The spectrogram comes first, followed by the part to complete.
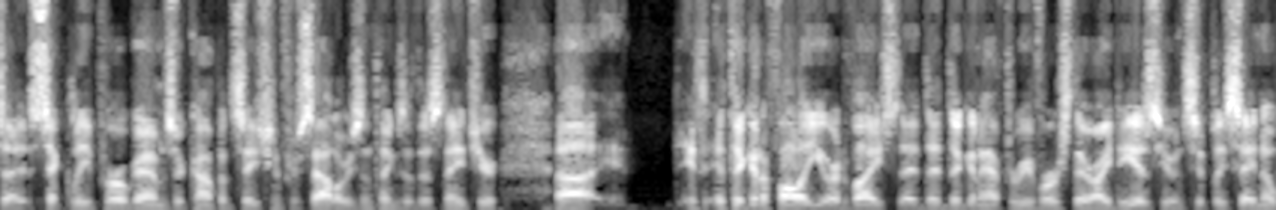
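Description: A man's voice: on the low side, a bit bright, a little hiss or hum. A man hosting a broadcast interview, putting wordy, roundabout questions in a conversational way. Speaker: radio host interviewer.

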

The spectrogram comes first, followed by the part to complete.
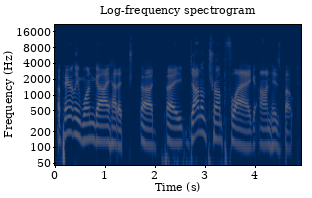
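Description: A man's voice: medium pitch, animated, a little slow, fairly bright tone, clean tone, dry recording, studio quality. An American man co-hosting a comedy podcast, ranting casually in a blunt, profane, mocking way.

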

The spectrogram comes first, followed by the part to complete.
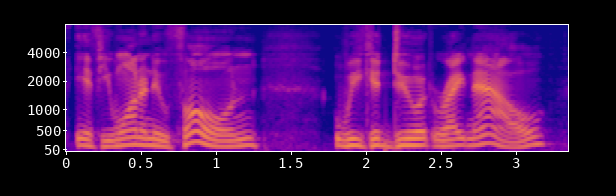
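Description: A man's voice: fairly high pitch, moderate pace, a bit bright, no room sound. A man co-hosting a morning radio show, chatting casually and reading out the phone number and prizes from his studio mic. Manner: conversational, reads phone numbers and promos. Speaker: radio co-host. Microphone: studio mic, separate room.

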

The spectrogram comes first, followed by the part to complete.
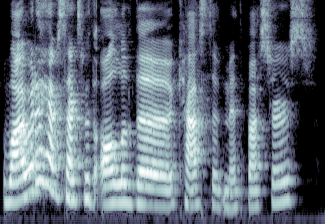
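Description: A woman's voice: medium pitch, animated, moderate pace, pushed and bright. A young woman co-hosting a podcast in casual comedic chat, rambling and slangy, with lots of "like" and swearing. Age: young adult. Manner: rambling, slangy, heavy use of like, frequent swearing. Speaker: podcast co-host.

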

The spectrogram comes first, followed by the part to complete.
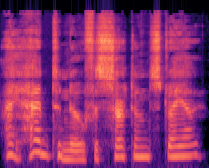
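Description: A man voicing a plump middle-aged widow, earnest and anxious, in a raised, breathy-soft voice. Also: sits high, moderate pace, dry recording, clean studio sound, voice pushed up, natural voice.

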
